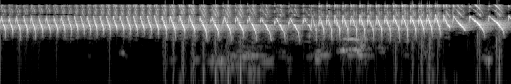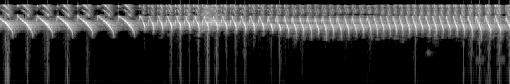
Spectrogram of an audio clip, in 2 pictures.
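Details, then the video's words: Canary singing a long, clear, elaborate rolling song used to prompt reluctant canaries to sing; dense rapid trills of high notes, with fast sweeping phrases in the middle, continuous throughout. "KENARI GACOR ngeroll panjang cengkok mewah suara jernih buat pancingan kenari males bunyi"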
